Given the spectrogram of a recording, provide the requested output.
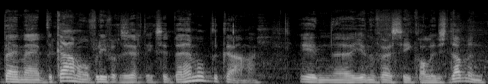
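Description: A man with a lowish voice chats casually and hesitates often as he searches for words. A faint noise runs under him. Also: fast. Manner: hesitant, many fillers. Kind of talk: casual chat.

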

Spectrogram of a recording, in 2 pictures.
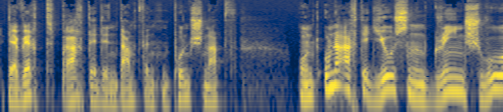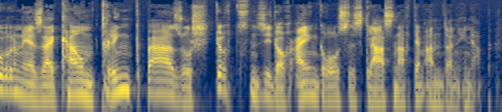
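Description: A man with a low voice reads an old literary tale, shaping each sentence with careful stress and rhythm. The sound is close and dry, with no room around it. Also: unhurried, no room sound. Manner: expressive, rhythmic storytelling. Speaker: audiobook reader. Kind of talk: literary audiobook reading.

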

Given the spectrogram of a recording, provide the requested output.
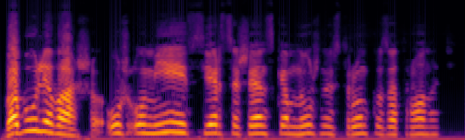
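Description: A man's voice: high-pitched, measured pace, clear, resonant tone, dry recording, voice pushed up. A man voicing a teasing young bride in an audiobook. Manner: light, coaxing, folksy speech.

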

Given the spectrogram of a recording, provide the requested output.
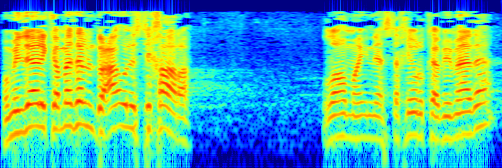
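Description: A fairly high-pitched man teaches a religious lesson, his voice trailing into a long hall reverb. The sound is dull and lo-fi, as if from an old lecture tape. He presses his points emphatically and slows down deliberately whenever he quotes a prayer. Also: fairly even intonation. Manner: emphatic, rising to forceful exclamations; measured, drawn-out quoting of prayers. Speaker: Islamic scholar teaching.

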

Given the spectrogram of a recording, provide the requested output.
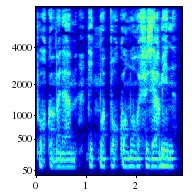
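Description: A man voicing a proud, grieving young man in an audiobook, speaking in a muted, low voice. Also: level tone, a little fast, a little mellow, husky.

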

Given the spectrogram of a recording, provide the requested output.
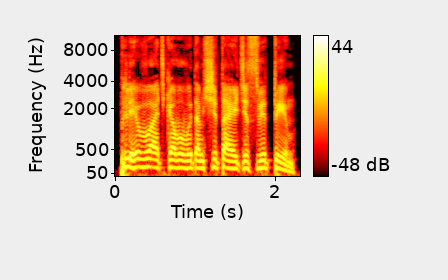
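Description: A man voicing a cynical, arrogant young male villain inventor who mocks his captives in a slow, menacing drawl. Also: medium pitch, animated, a bit bright, no echo, studio quality, voice pushed up, lightly acted. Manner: gloating, mocking, drawn-out menacing delivery.

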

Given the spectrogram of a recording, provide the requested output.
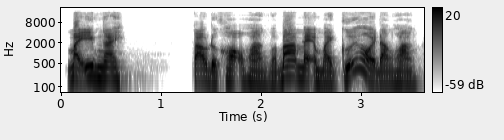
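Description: A woman's voice: low voice, brisk, no room sound, studio quality. A woman voicing a fierce young widow who scolds and threatens sharply. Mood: furious.

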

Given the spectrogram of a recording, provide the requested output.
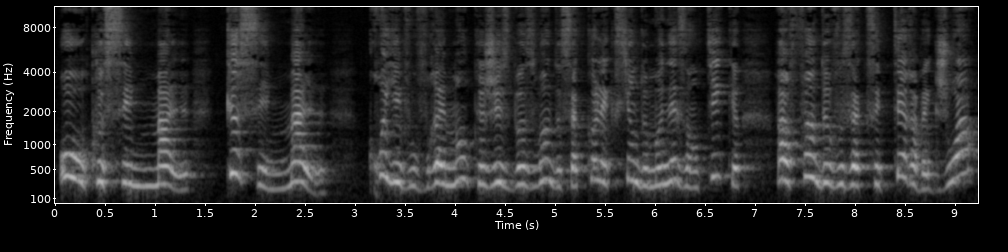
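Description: A woman reading an audiobook, voicing a lively, teasing young woman with a playful, laughing manner. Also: high-pitched, a little slow, voice pushed up.

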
